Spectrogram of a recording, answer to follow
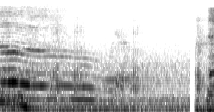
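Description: A person's voice holding one long, meow-like vocal note that slides slowly downward and fades, then cuts off abruptly near the end.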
